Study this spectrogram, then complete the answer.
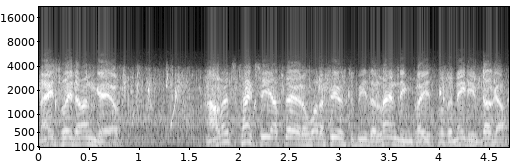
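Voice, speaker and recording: Noticeable background noise sits behind a man who talks very fast in a high pitch. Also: ordinary pitch variation. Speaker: doctor telling his adventure story. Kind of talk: old-time radio drama, storytelling to a club.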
